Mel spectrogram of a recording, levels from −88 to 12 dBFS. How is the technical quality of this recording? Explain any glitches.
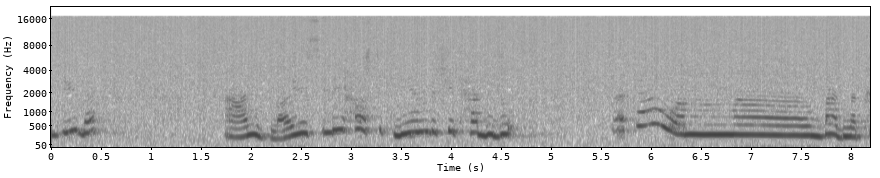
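The recording has one real problem, an unreliable data bit running the whole way through. One data line looks marginal, so its bit flips at random, and every wrong sample becomes a spike of the same size. You hear it as a constant crackly fizz that carries right on through the pauses between phrases.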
